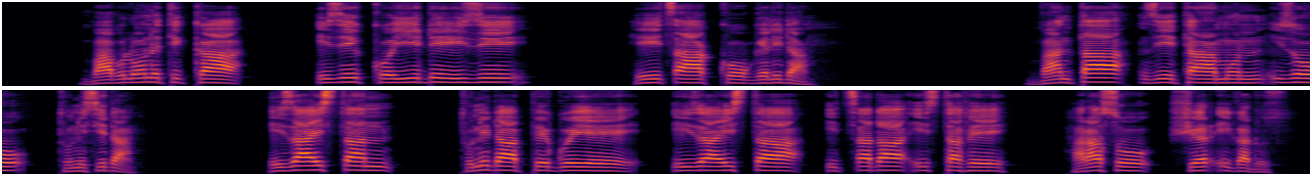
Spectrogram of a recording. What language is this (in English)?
Gamo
